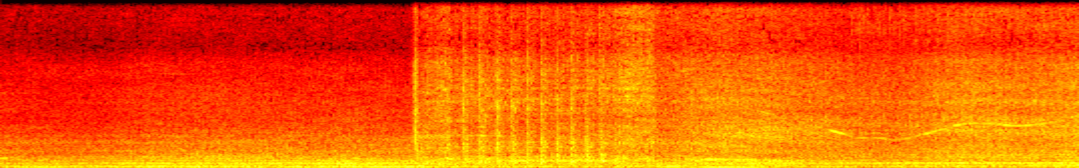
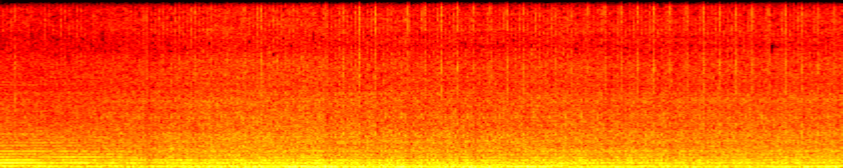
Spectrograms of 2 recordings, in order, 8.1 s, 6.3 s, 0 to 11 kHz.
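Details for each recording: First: 2017 Toyota Corolla after the faulty fuse and ignition coil were replaced, now running steady and even with no stumble or missed beats between light blips; the misfire is fixed and it fires cleanly. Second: 2017 Toyota Corolla that broke down on the road: idle stumbles unevenly with about three irregular beats a second and engine vibration; misfire traced to a shorting ignition coil, which was replaced.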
